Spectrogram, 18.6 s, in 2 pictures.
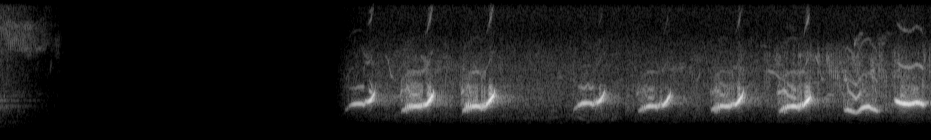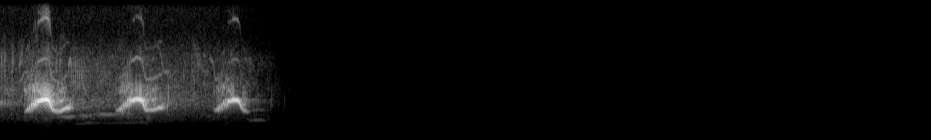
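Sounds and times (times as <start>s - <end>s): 
Eurasian Blackbird: 3.5s - 12.2s.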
